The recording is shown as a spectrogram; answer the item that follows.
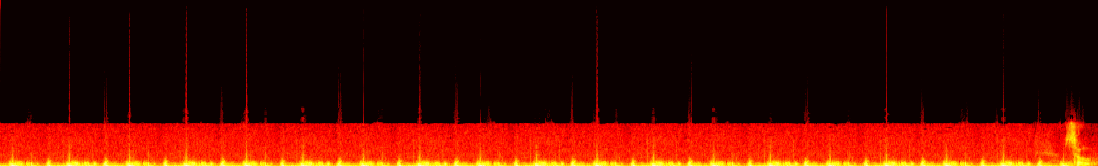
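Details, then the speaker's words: Pericardial friction rub: regular heart sounds with a scratchy, leathery extra noise riding each beat. "a pericardial friction rub i hope you can appreciate it i hope you can hear it pericardial friction rub now that pericardial friction rub is scratchy or leathery or rubbing against it"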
